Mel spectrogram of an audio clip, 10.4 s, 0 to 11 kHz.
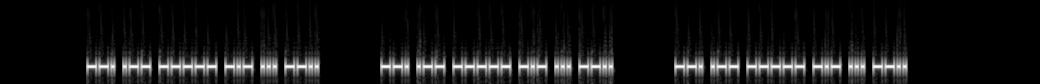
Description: Morse code, heard as a keyed tone, about 40 wpm, 700 Hz. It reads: GW0KSZ GW0KSZ GW0KSZ
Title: DXCC-100 Call Signs - 6 Characters - Repeated 3x - 40wpm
